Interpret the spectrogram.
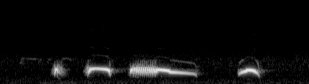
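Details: Caged decoy spotted dove with a thổ-style voice, cooing to lure wild doves: four clean, soft, hollow notes, two short, then a long slightly falling coo and a final short one, in silence.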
